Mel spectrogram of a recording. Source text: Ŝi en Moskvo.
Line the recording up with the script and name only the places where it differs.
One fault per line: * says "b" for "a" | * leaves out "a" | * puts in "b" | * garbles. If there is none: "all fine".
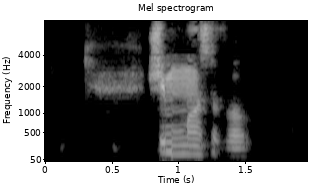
all fine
